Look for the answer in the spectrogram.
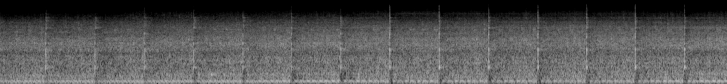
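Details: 1965 Mustang GT convertible after new Tuff Stuff 7068K 140 A alternator: steady sizzling air hiss over idle with light ticks about twice a second, a new sound seemingly from the carburetor; cause unknown.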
